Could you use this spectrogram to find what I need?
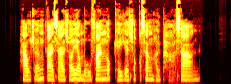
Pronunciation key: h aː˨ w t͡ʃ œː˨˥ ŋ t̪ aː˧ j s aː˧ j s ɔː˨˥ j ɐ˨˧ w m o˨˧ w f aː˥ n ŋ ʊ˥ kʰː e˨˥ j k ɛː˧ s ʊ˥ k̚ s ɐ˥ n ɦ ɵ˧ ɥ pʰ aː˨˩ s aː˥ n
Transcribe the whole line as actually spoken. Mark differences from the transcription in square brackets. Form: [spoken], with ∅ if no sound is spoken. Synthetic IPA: h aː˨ w t͡ʃ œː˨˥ ŋ t̪ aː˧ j s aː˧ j s ɔː˨˥ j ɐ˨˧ w m o˨˧ w f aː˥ n ŋ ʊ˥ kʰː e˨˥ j k ɛː˧ s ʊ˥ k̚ s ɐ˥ [ŋ] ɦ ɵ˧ ɥ pʰ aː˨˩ s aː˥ n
